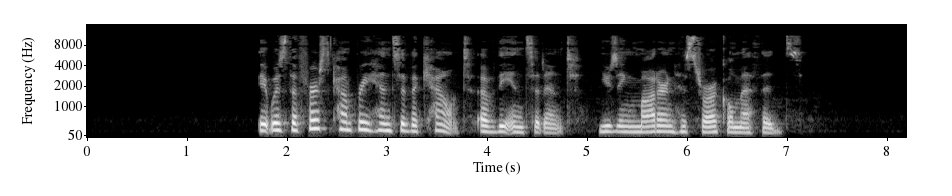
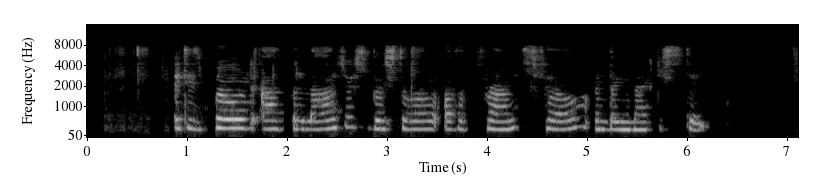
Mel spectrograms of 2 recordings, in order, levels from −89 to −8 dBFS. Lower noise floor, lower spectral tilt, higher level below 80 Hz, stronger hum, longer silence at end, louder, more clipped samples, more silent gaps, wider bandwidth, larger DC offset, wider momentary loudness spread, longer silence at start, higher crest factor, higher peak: second, -81 dBFS vs under -90 dBFS; first, -6 dB/octave vs -2 dB/octave; first, -66 dBFS vs -84 dBFS; neither; first, 1.05 s vs 0 s; first, -19 LUFS vs -37 LUFS; neither; second, none vs 1.98-2.05 s, 3.82-3.86 s, 6.24-7.06 s; first, 11.5 kHz vs 8.2 kHz; neither; second, 8 LU vs 13 LU; first, 1.7 s vs 0.35 s; about the same, 18 dB vs 20 dB; first, -4 dBFS vs -18 dBFS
